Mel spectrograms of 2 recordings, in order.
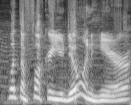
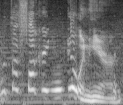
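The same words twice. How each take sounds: First: It sounds angry and hostile. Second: It sounds surprised and shocked.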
